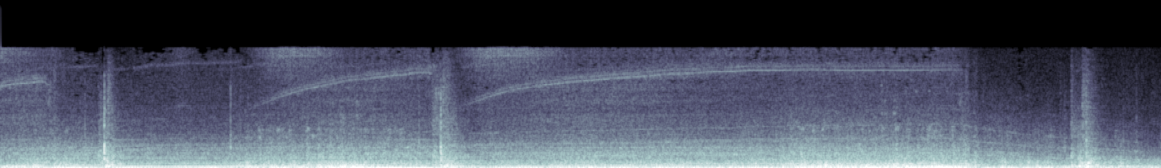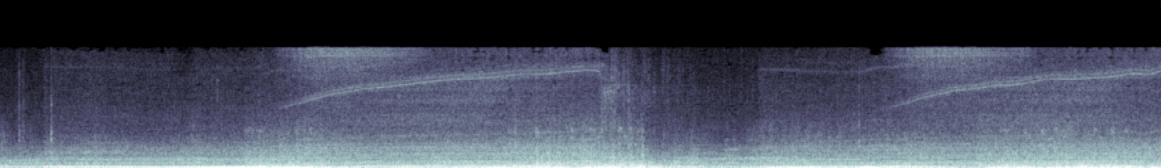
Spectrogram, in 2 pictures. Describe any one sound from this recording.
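A racing car engine roars, revving up and down as gears shift.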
